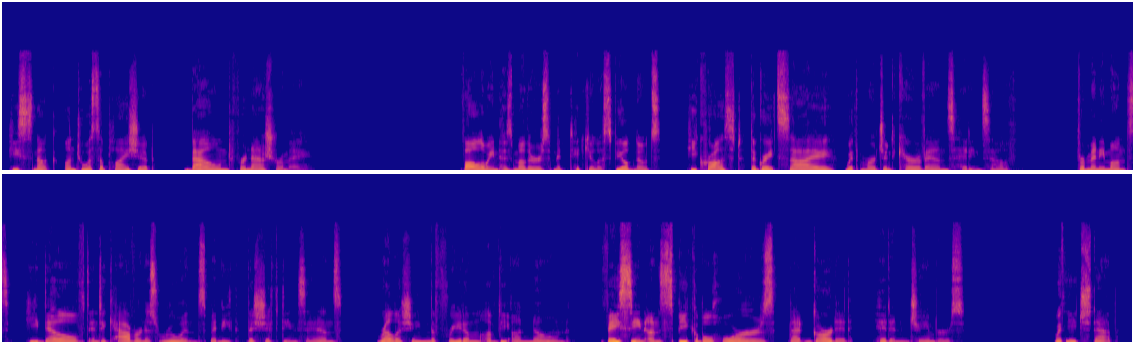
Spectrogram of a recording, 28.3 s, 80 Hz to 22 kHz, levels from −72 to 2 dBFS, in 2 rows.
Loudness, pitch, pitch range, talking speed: -32 LUFS, 120 Hz, 105-145 Hz, 110 wpm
